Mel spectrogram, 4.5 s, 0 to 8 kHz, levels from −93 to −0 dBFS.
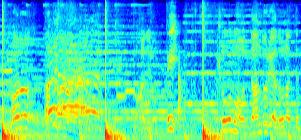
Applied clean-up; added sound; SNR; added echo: none; Bass drum; -3 dB; none.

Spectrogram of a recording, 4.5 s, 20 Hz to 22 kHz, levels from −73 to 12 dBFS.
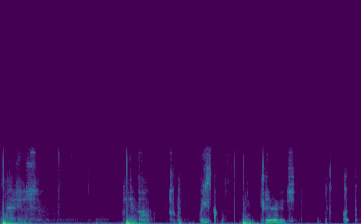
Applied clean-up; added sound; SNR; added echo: neural diffusion model UNIVERSE++.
